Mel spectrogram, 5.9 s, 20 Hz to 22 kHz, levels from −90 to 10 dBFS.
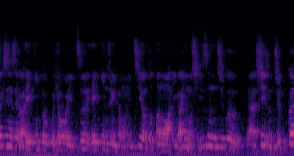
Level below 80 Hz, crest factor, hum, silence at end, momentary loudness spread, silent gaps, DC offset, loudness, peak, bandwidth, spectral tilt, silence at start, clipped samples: -66 dBFS; 18 dB; none; 0 s; 6 LU; none; under 0.1%; -48 LUFS; -30 dBFS; 13 kHz; -5 dB/octave; 0 s; under 0.1%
